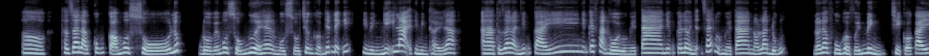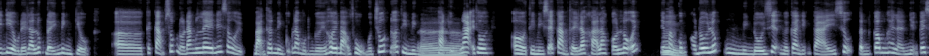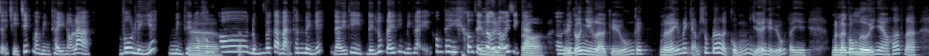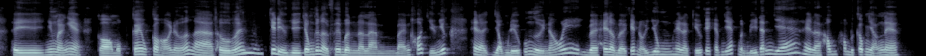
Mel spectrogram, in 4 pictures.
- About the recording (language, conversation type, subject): Vietnamese, advice, Làm sao để tiếp nhận lời chỉ trích mà không phản ứng quá mạnh?
- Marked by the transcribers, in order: other background noise; tapping; unintelligible speech; laughing while speaking: "thấy"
